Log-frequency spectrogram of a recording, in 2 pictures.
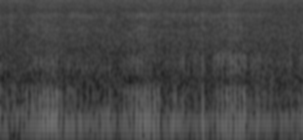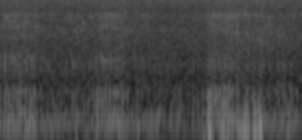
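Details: Purring domestic cat featured among funny cat sounds, a low vibrating drone rising and falling in regular pulses roughly every one and a half seconds, ending with a few louder rough bursts.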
